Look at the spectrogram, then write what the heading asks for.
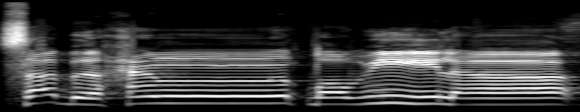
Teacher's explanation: سین کو با سے ملانا ہے، با میں قلقلہ ہوگا.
